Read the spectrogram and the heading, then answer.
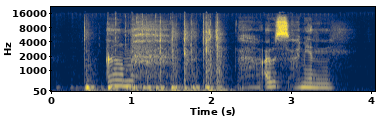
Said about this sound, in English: you're going to shuffle the cards and think about something that you would like guidance about. It can be anything, big or small. And as you're shuffling, just kind of share with us anything on your mind that's coming up.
